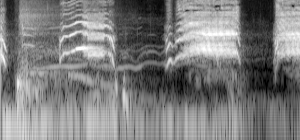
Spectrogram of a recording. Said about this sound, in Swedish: Det är alltså inte en apa vi har i studion, utan det är en ganska dålig ljudeffekt som jag har hittat på nätet. Och sen tryckte in i vårt mixerbord och så trycker på det till och från.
